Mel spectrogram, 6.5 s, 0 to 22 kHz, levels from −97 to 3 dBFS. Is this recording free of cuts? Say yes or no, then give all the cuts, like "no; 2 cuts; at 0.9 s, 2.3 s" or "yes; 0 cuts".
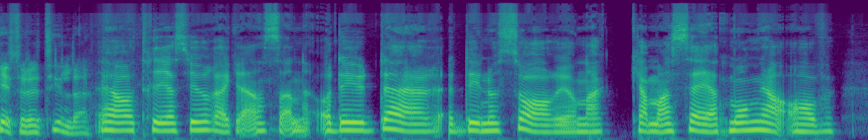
no; 1 cut; at 3.4 s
